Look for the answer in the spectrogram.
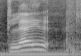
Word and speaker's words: Claire: Claire Regan, que se escribe C-L-A-I-R-E, Claire.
